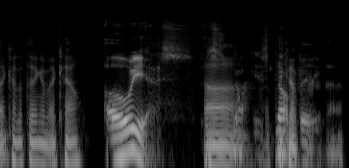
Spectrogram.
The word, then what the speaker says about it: Macau: gear actually nose wheels while landing attempt at Macau mchao how do you pronounce that Macau probably Macau that's right Jeff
